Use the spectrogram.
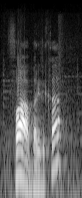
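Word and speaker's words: фабрика: a very specific example fabrica where you have multiple wobbles isn't it? So you have fabric there. The stress is on first a that is why it is under stress.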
